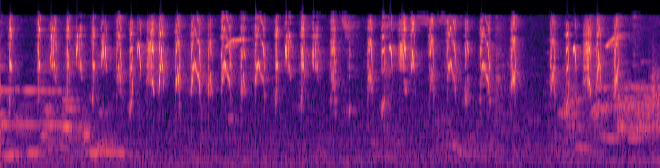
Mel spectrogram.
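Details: Sogo ontong used as training audio for songbirds: a continuous fast stream of sharp, high chirps with a few thin slurred whistles, briefly pausing near the end before resuming.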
